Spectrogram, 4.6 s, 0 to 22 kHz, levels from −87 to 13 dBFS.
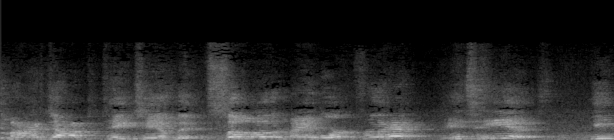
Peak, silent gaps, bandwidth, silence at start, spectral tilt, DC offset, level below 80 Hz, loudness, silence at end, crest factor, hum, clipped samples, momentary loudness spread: -4 dBFS; none; 15 kHz; 0 s; -3 dB/octave; under 0.1%; -74 dBFS; -21 LUFS; 0 s; 18 dB; none; under 0.1%; 10 LU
